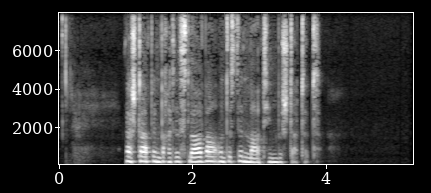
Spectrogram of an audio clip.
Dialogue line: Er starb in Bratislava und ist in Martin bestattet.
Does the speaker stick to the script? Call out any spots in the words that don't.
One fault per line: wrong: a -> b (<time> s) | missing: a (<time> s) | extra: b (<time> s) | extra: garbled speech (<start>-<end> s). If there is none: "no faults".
no faults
